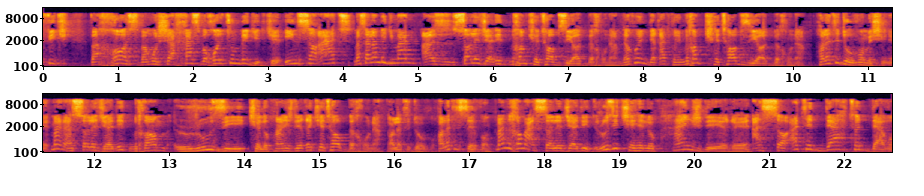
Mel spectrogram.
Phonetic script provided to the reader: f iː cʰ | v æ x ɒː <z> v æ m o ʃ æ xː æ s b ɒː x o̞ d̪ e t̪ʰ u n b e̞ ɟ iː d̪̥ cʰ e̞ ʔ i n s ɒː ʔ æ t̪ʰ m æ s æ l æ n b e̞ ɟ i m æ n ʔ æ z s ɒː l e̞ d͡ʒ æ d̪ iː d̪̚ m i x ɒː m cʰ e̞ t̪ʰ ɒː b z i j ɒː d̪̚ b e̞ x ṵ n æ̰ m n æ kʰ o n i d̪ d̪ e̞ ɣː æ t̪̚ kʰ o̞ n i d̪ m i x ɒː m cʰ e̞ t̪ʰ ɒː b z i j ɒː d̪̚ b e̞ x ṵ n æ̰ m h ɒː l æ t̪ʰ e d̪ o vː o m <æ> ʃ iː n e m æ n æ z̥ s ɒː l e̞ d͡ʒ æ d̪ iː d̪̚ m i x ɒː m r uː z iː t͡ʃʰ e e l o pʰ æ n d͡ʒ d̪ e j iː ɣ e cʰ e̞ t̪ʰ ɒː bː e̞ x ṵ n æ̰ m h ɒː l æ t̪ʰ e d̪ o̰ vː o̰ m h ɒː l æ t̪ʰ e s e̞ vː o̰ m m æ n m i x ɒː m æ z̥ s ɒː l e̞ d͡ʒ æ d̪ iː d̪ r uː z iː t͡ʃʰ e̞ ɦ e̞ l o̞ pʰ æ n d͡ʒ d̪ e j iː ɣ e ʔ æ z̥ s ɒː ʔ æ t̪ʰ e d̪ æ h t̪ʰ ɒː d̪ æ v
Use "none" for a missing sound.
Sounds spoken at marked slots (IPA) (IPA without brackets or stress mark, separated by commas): s, e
